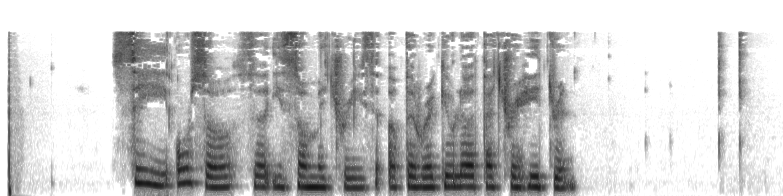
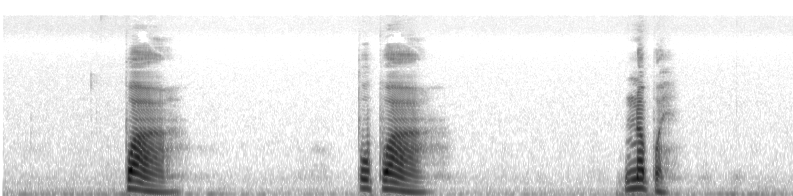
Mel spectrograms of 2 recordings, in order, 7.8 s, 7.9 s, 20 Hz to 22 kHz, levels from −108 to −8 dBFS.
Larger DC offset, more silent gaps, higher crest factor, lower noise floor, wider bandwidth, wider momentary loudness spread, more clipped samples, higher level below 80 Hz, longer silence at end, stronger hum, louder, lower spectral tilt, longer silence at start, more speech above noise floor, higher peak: neither; neither; about the same, 22 dB vs 24 dB; first, -88 dBFS vs -74 dBFS; first, 11.5 kHz vs 8.2 kHz; second, 17 LU vs 20 LU; neither; about the same, -60 dBFS vs -64 dBFS; second, 0.4 s vs 1.3 s; neither; about the same, -24 LUFS vs -25 LUFS; second, -4 dB/octave vs -7 dB/octave; second, 0.1 s vs 1.25 s; first, 64 dB vs 51 dB; about the same, -4 dBFS vs -6 dBFS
